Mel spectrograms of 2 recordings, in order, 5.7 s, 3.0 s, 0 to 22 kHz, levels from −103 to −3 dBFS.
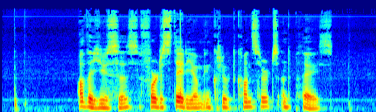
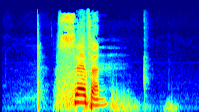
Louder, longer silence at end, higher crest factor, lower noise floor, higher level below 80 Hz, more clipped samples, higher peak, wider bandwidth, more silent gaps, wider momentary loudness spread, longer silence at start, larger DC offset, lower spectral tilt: second, -25 LUFS vs -13 LUFS; second, 0.7 s vs 1.25 s; about the same, 20 dB vs 18 dB; about the same, -65 dBFS vs -63 dBFS; second, -58 dBFS vs -50 dBFS; neither; second, -6 dBFS vs 0 dBFS; about the same, 16.5 kHz vs 16.5 kHz; neither; second, 16 LU vs 25 LU; second, 0.2 s vs 0.55 s; neither; first, -6 dB/octave vs -4 dB/octave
